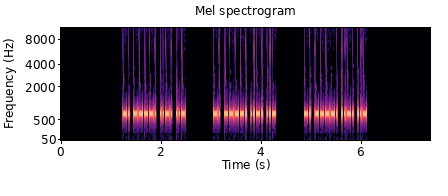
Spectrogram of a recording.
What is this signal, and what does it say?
Morse code, heard as a keyed tone, about 46 wpm, 700 Hz. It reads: N9FU N9FU N9FU
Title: USA Call Signs - 4 Characters - Repeated 3x - 45wpm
